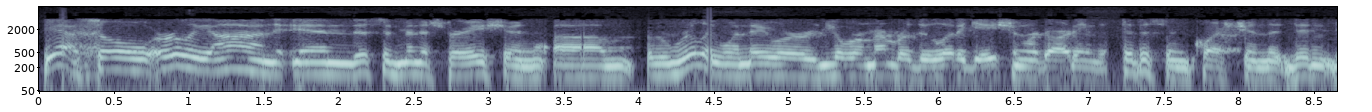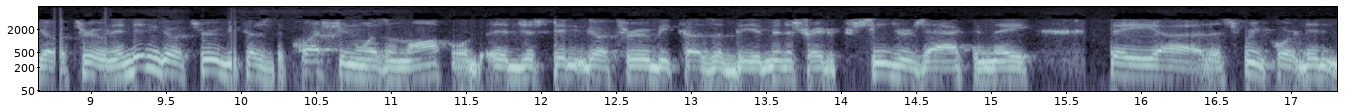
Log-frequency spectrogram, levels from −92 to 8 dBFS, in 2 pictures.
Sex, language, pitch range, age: male, English, 100-120 Hz, 40-59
